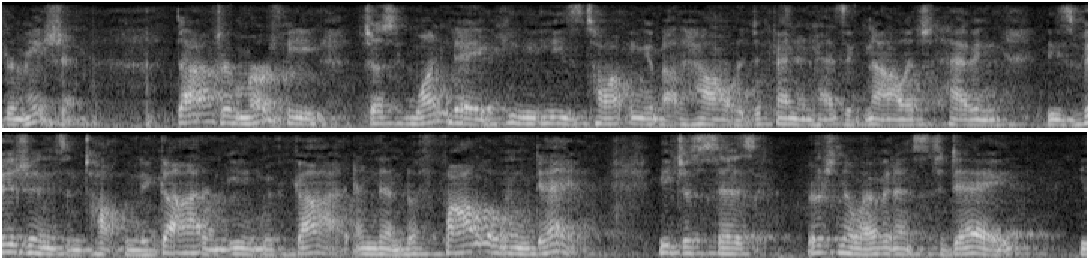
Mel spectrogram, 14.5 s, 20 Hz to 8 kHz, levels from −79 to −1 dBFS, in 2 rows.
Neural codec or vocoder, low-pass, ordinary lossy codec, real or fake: codec, 16 kHz, 8 kbps, FunCodec, trained on LibriTTS, 25 frames a second; 7.2 kHz; AAC, 48 kbps; fake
